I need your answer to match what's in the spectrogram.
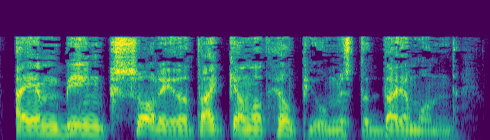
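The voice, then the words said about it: Strong Russian or German accent. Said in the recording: “He'd been speaking with a strong accent that could have been Russian or German ... His English was terrible”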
